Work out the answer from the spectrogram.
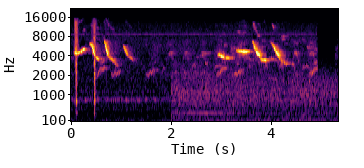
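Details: Rufous-collared sparrow delivers high whistled phrases made of quick, steeply descending slurs, a pause, then a fuller run of clear downslurred whistles. A faint hum and a couple of sharp clicks are heard at the start.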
